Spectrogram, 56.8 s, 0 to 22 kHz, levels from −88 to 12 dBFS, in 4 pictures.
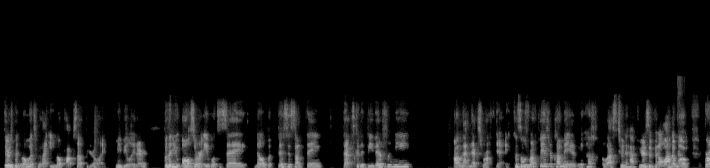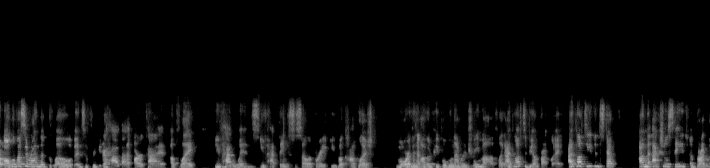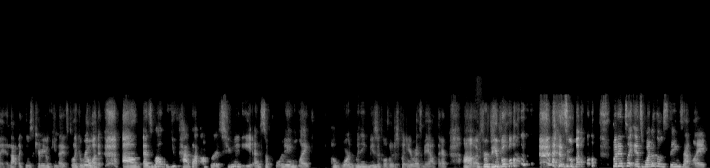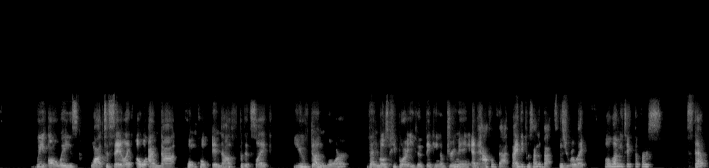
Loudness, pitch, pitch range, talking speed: -27 LUFS, 190 Hz, 170-230 Hz, 215 wpm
